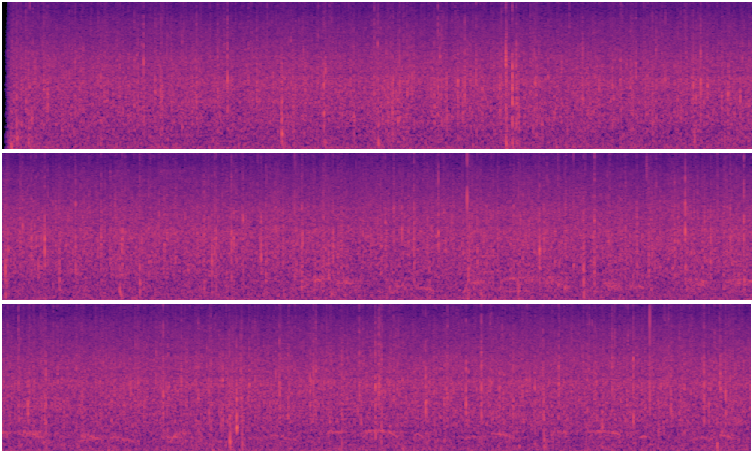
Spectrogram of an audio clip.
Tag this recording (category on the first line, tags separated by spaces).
Soundscapes > Nature
field-recording gentlerain leaves nature rain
